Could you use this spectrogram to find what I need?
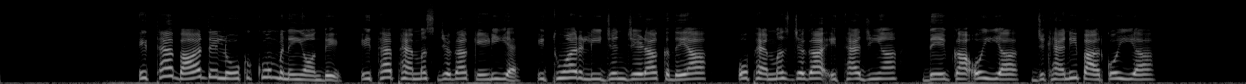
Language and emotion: Dogri, neutral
